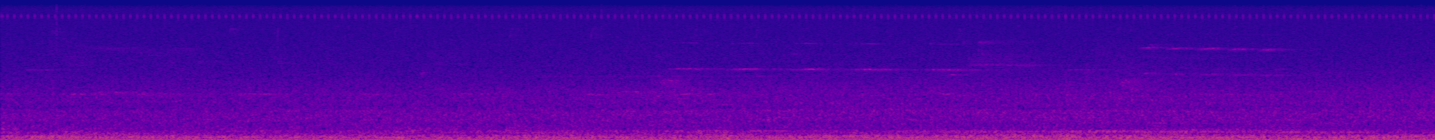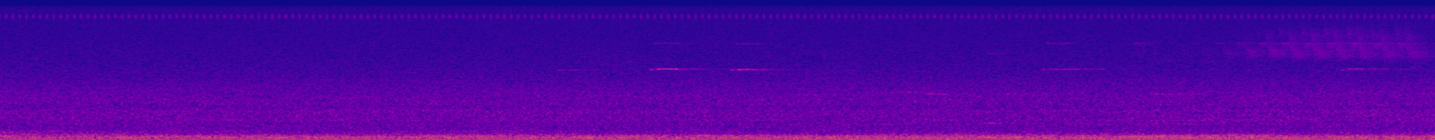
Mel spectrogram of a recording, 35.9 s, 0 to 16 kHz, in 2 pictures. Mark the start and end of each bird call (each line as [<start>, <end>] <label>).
[8.20, 12.10] Blue Jay (Cyanocitta cristata)
[14.10, 16.20] Blue Jay (Cyanocitta cristata)
[25.70, 27.70] Blue Jay (Cyanocitta cristata)
[30.80, 31.80] Blue Jay (Cyanocitta cristata)
[33.20, 35.80] Ovenbird (Seiurus aurocapilla)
